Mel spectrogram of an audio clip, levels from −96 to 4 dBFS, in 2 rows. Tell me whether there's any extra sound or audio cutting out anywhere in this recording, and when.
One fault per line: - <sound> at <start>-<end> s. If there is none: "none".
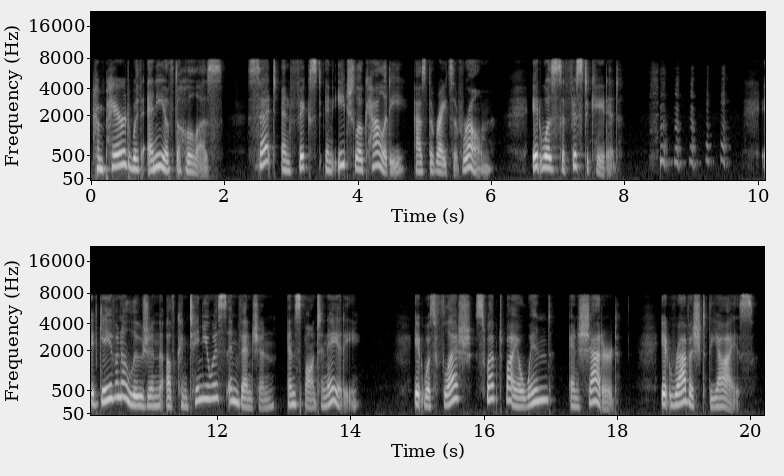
- laugh at 8.4-9.6 s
